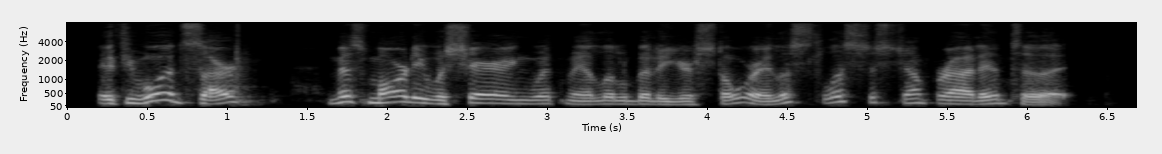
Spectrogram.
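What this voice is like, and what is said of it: Southern American accent. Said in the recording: “in my wonderful Southern accent”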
